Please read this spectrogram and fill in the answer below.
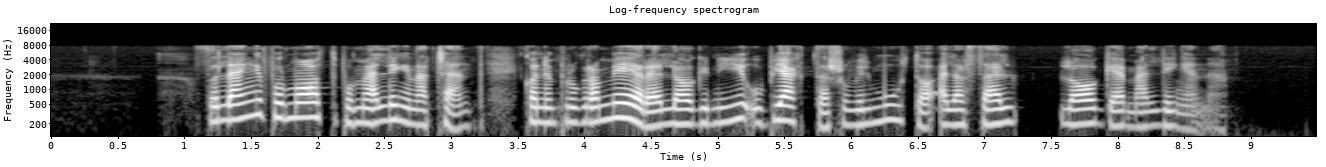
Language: Norwegian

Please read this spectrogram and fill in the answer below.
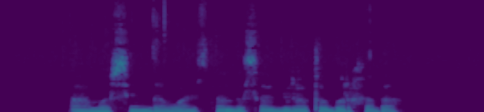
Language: Pashto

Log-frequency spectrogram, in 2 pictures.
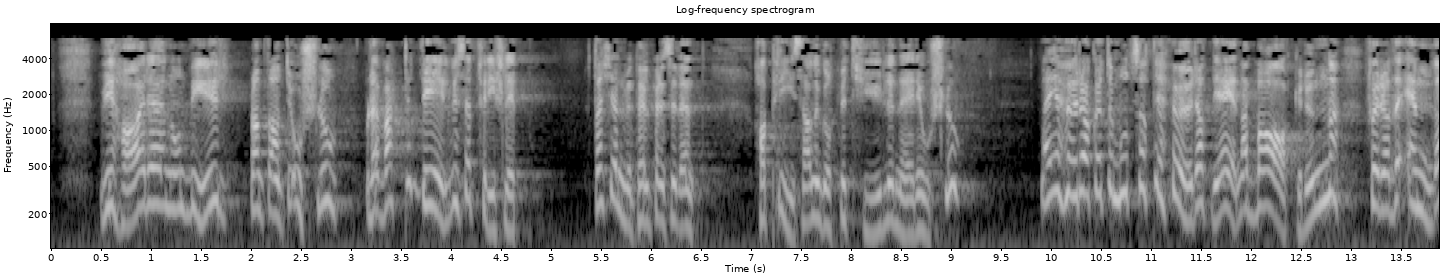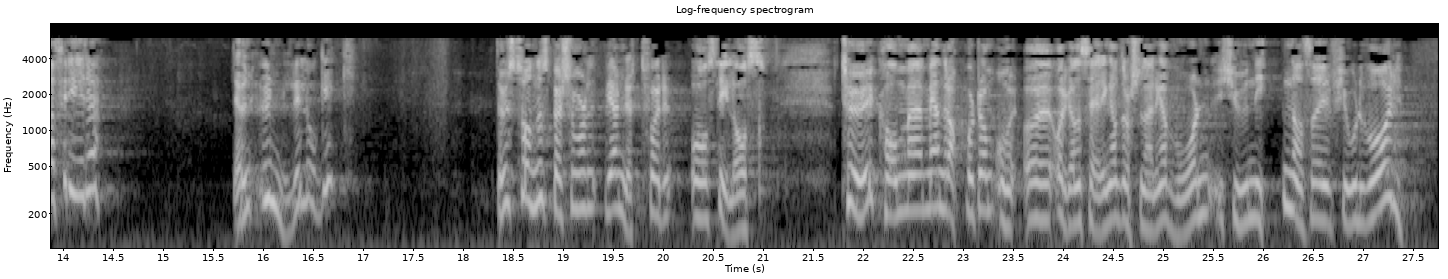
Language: Norwegian Bokmål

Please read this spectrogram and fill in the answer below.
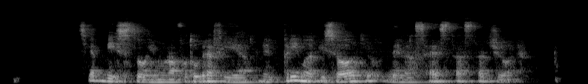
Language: Italian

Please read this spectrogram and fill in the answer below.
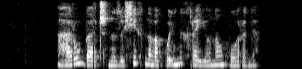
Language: Belarusian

